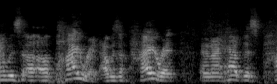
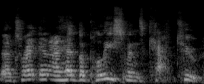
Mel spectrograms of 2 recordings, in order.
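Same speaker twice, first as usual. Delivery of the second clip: normal talking voice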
